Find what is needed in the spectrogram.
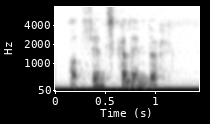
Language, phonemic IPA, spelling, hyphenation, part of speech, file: Dutch, /ɑtˈfɛnts.kaːˌlɛn.dər/, adventskalender, ad‧vents‧ka‧len‧der, noun, Nl-adventskalender.ogg
- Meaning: Advent calendar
